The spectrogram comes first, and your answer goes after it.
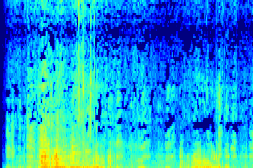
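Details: Six-month-old Rhodesian Ridgeback puppy named Raoul playing with Galileo, an Australian Shepherd: low rumbling play growls and grumbles, loudest in the first two seconds, with scuffling between bursts.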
